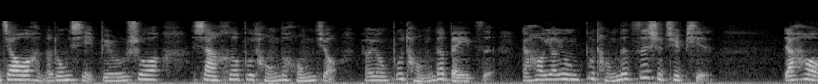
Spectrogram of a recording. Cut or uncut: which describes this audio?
cut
